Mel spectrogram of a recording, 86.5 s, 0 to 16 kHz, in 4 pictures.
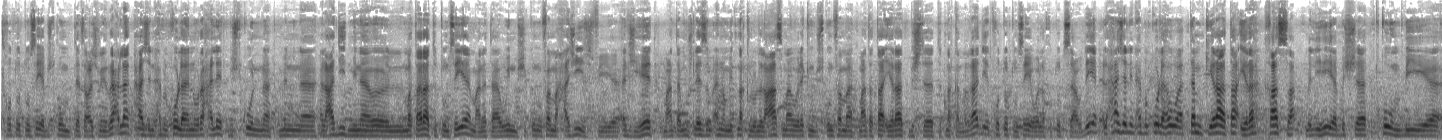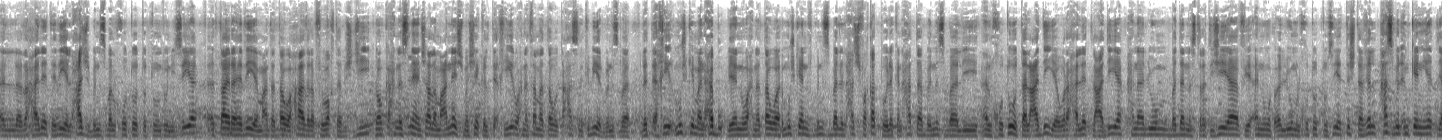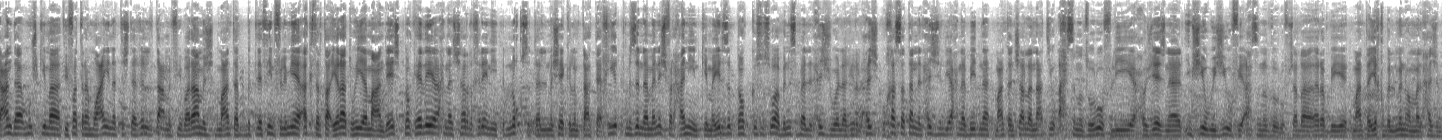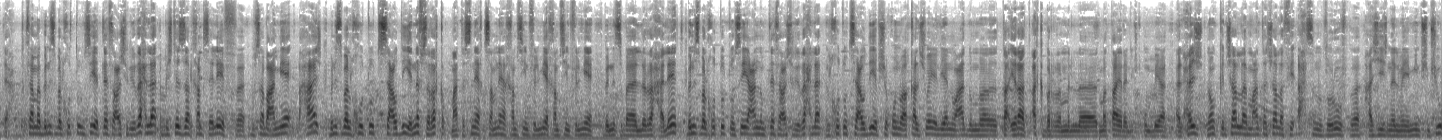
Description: قال وزير النقل هشام بن أحمد في تصريح لمراسلة الجوهرة "اف ام" إن الخطوط التونسية والسعودية ستقوم بتأمين 23 رحلة نقل حجيج من جميع المطارات التونسية نحو المملكة العربية السعودية.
